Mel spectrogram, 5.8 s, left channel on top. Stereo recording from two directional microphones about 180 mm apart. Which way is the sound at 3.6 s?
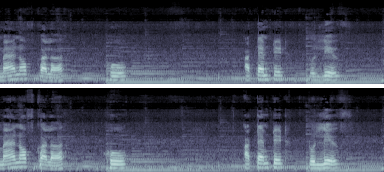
50° right (ahead or behind).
